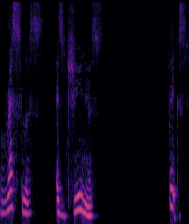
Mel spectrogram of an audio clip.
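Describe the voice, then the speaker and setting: Somewhat breathy and dark, mellow in tone, a woman speaks at a medium pitch with lively intonation. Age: 80s+. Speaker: poet. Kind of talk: poetry reading; introducing her poems to an audience.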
